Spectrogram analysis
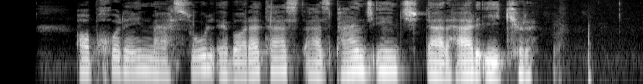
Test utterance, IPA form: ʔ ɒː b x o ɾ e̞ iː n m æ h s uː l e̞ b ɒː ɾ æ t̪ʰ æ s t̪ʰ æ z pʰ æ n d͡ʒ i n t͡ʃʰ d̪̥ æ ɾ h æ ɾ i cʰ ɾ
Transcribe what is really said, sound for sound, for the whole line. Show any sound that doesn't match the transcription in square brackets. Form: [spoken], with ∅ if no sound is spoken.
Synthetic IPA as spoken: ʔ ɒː b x o ɾ e̞ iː n m æ h s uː l e̞ b ɒː ɾ æ t̪ʰ æ s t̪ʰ æ z pʰ æ n d͡ʒ i n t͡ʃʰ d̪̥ æ ɾ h æ ɾ i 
